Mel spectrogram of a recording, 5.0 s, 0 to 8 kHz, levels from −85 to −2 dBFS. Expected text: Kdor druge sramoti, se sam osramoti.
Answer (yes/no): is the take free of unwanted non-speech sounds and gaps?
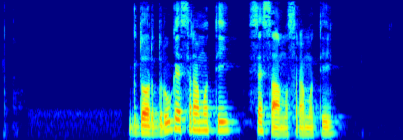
yes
